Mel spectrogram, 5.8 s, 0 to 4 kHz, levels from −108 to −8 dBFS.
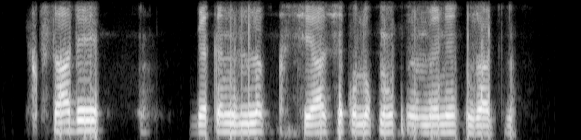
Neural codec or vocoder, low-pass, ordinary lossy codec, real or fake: codec, 44.1 kHz, 7.8 kbps, Pupu-Codec; 3.6 kHz; Opus, 24 kbps; fake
